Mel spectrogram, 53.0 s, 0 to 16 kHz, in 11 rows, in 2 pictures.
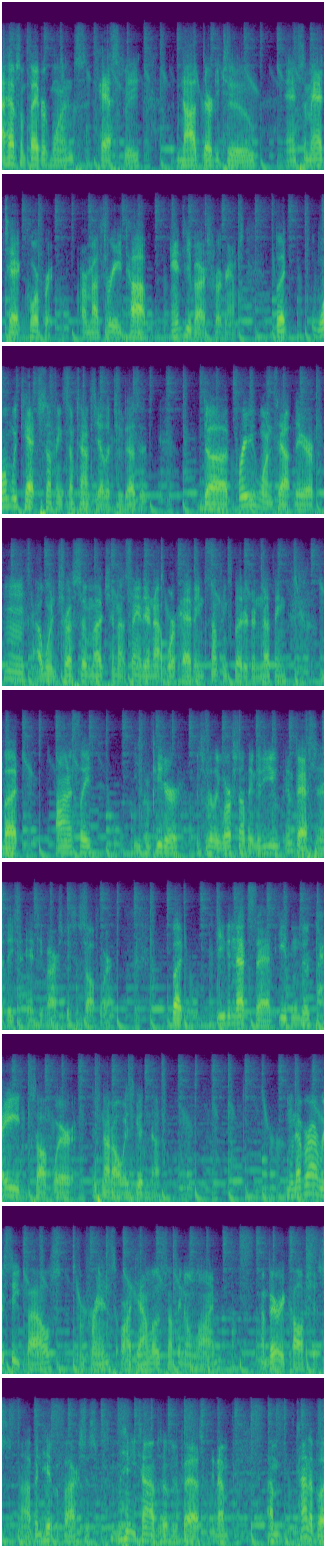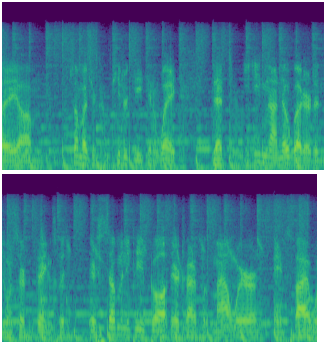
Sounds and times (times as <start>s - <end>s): Speech: 0.0s - 11.8s, 12.6s - 19.6s, 20.2s - 20.7s, 21.3s - 25.8s, 26.7s - 31.4s, 33.2s - 37.1s, 37.7s - 53.0s
Music: 0.0s - 53.0s.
